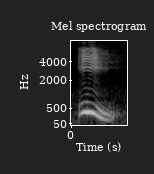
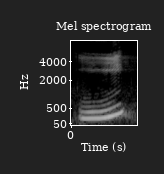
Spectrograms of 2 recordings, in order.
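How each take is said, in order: First: The pitch falls sharply from high to low. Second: The pitch rises from middle to high. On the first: "이렇게 사성이 되고" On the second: "이렇게 올라간다"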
